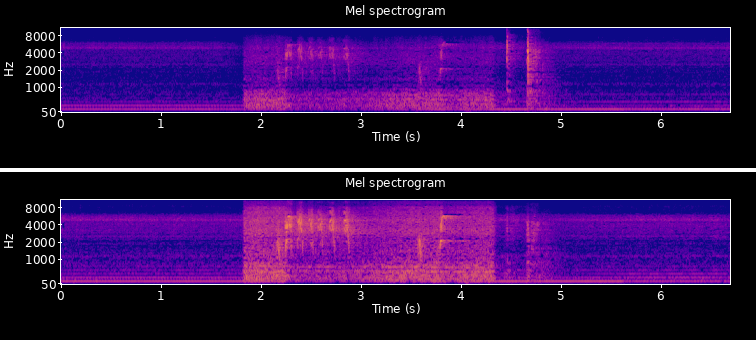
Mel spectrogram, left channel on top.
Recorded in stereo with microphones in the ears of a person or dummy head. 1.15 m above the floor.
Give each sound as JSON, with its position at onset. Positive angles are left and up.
{"t": 1.8, "sound": "a bird", "side_deg": -55, "distance_m": 0.7}
{"t": 4.5, "sound": "a door slam", "side_deg": 55, "distance_m": 3.0}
